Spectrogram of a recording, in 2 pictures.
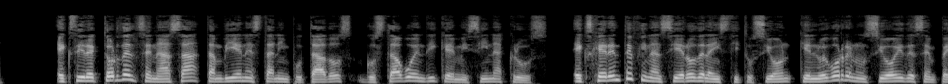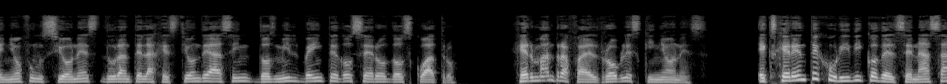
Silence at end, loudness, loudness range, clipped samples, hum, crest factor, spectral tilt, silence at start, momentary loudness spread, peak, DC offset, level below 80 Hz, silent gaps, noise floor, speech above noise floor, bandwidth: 0 s; -21 LUFS; 3 LU; under 0.1%; none; 18 dB; -4.5 dB/octave; 0.55 s; 8 LU; -4 dBFS; under 0.1%; -60 dBFS; 5.49-5.72 s, 16.59-16.97 s; -69 dBFS; 48 dB; 11 kHz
